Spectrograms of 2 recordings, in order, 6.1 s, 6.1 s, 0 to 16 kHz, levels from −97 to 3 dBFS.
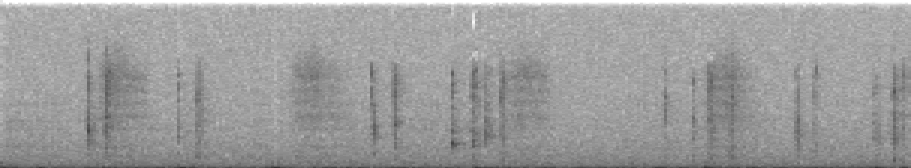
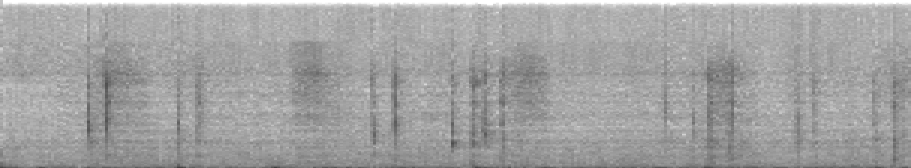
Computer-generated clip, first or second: second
